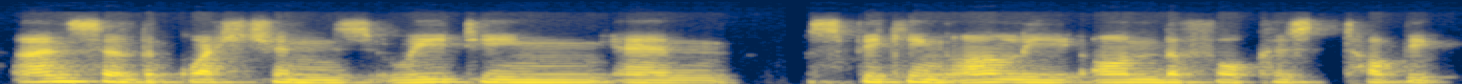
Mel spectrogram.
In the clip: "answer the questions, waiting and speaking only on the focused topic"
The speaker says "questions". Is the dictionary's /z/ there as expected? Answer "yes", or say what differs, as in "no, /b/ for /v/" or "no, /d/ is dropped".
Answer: yes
